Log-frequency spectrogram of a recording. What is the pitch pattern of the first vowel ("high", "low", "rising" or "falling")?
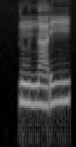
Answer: low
